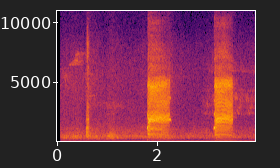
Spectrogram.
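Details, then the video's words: Red squirrel calling: a faint click, then two loud, harsh, rasping bursts about half a second long, spaced over a second apart, with a quiet background. "Red squirrel sounds, squirrel call"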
